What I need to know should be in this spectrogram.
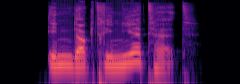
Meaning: inflection of indoktrinieren: 1. second-person plural preterite 2. second-person plural subjunctive II
- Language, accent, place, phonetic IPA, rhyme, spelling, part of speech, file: German, Germany, Berlin, [ɪndɔktʁiˈniːɐ̯tət], -iːɐ̯tət, indoktriniertet, verb, De-indoktriniertet.ogg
